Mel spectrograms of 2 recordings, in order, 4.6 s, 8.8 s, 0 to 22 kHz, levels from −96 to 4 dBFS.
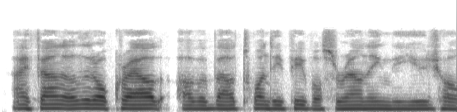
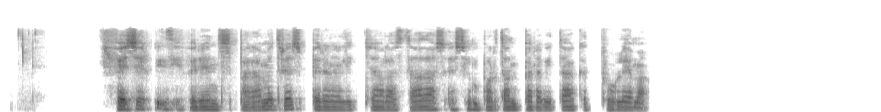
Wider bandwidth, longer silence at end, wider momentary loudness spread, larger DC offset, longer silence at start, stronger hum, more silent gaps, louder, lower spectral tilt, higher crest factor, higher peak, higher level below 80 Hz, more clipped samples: second, 7.2 kHz vs 8.2 kHz; second, 0 s vs 2.35 s; second, 6 LU vs 10 LU; neither; about the same, 0.15 s vs 0.2 s; neither; second, none vs 0.53-0.99 s, 3.60-3.64 s, 5.92-6.02 s; first, -24 LUFS vs -36 LUFS; first, -8 dB/octave vs -4 dB/octave; second, 14 dB vs 22 dB; first, -8 dBFS vs -16 dBFS; about the same, -62 dBFS vs -60 dBFS; neither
